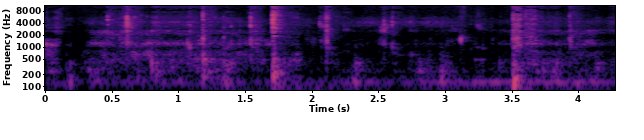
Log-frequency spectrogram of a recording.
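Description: Close-up chewing of a mouthful of food: soft, irregular wet mouth clicks and crackles, with two sharper clicks about one and a half and three and a half seconds in.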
